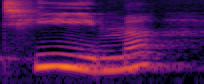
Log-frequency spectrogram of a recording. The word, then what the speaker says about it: team: such as o team so we say team is pronounced really as like an e e team spread boat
